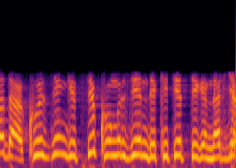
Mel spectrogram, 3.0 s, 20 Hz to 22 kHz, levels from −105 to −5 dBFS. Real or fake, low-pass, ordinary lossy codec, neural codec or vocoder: real; 3.6 kHz; none; none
